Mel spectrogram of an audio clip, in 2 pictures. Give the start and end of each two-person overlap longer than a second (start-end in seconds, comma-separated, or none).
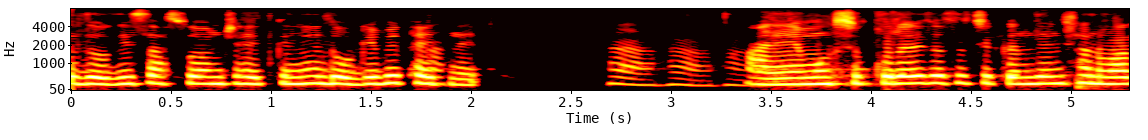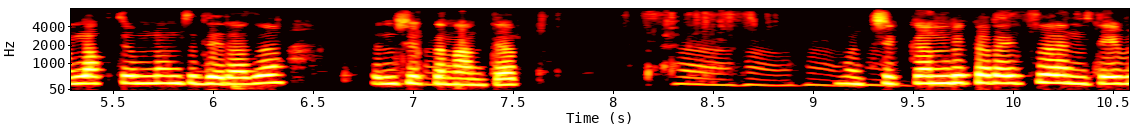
none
